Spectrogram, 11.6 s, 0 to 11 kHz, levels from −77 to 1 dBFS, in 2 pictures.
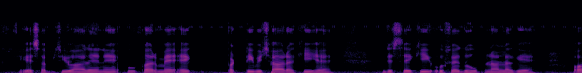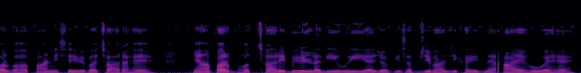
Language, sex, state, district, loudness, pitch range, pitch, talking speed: Hindi, male, Chhattisgarh, Raigarh, -47 LUFS, 115-125 Hz, 120 Hz, 205 wpm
